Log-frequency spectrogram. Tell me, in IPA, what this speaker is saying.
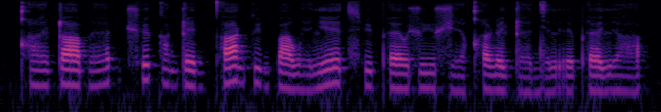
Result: qʰ ɛ̤ ʈ a p ɛ̤ | t͡ʃʰ ʏ k a̤ ɡ ʈ e ɡ t̪ʰ a ɡ k y ɡ p a w e̤ lʲ e t͡sʰ y pʰ ɛ ʊ̯ ʃ y ʃ e̤ qʰ ɪ ɳ ɪ lʲ ʈ ɛ̤ dʲ a̤ lʲ r ɪ pʰ ɛ lʲ a̤

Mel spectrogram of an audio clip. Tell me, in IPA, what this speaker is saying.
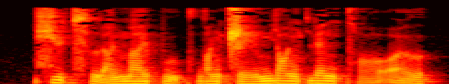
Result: ɕ y˥˩ t͡sʰ ɹ̩˨˩ a˦ ɪ̯ m a˧˥ ɪ̯ p ṵ˨˩ kʰ w ɑ˦ ŋ ʈ͡ʂ e˧˥ ɪ̯ m j ɑ˥˧ ŋ t̪ ɥ ɛ˥˩ n t̪ʰ ɑ̰˨˩˦ ʊ̯

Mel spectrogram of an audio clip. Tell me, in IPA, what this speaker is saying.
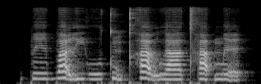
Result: p e˨ b a̰˦˨ ɪ̯ j o˨ t ũ˦˨ kʰ a̰˦˨ ʊ̯ l ä˨ tʰ ä˦ ʔ m ɛ̰˦˨

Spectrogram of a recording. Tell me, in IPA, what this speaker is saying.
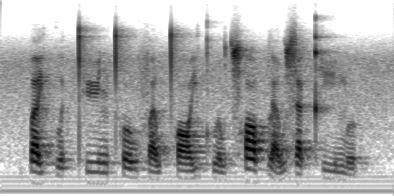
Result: p ɐ˥ j kʷ ɐ˧ t̚ t̪ʰ yː˥ n t̪ʰ o˧ w f ɐ˨˧ w t̪ʰ ɔː˨˧ j kʷʰ ɐ˨ w t͡sʰ ɔː˥ p̚ l ɐ˨˥ w s ɐ˥ k̚ t̪ʰ iː˧ m ʊ˨ k̚

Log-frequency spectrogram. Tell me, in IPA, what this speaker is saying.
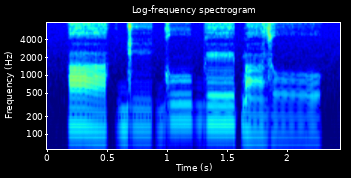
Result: a˦˨ | ɡ iː˨ ɡ uː˦ b eː˦ ɓ ã˨ z oː˨

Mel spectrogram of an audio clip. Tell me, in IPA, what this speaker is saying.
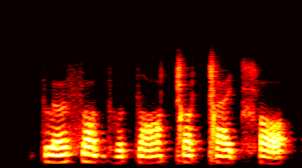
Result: t l ə s ɒ dʱ ʊ t ɑ ǀ ʌ ǀ æ t͡ɕʰ ɒ

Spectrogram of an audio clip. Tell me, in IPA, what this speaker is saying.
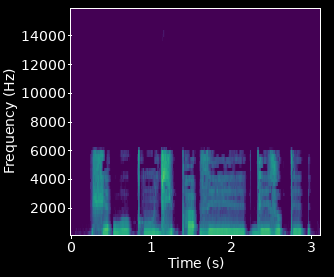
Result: ʃ ɛ˦ ʔ w o˨ kʰ ũ˨ d͡ʑ ɪ˦ ʔ pʰ ä˦ ʔ z e˦ ɪ̯ | d e˦ z ʊ˦ ʔ t ɪ˦ ʔ

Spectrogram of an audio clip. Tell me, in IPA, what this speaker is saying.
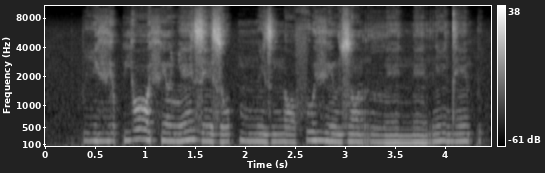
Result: p i˨ vʲ ɔ˨ p j ɔ˦˨ fʲ ɔ̃˨ ʎ ẽ˦ z e˨ z o˨˦ p mː ĩ˨ z n ɔ˨ f u˦ vʲ ũ˦ z ɔ̃˦ r lː ẽ˨ nː ẽ˨ r ĩ˦ d ẽ˦ p

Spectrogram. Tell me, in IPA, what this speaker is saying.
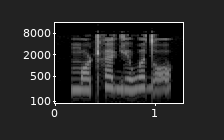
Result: m ɔ˨ ʈʰ ɛ˧ ɡʲ e˨ w ə˦ d ɔ̰˦

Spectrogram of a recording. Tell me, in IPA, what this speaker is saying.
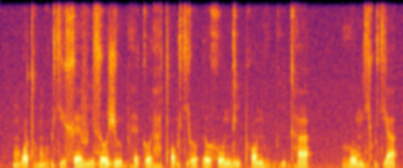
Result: m b ɔ t ɔ̤ m ɔ̤ ɡ sʲ e x ɛ v i z ɤ ʒ ɯ bʱ ɛ k ɤ ɾ a̤ tʼ ɔ ɡ sʲ ɤ | ɾ ɤ x o n d i pʰ ɔ n o̤ bʱ i ɡʱ a | ɦ o m zʲ ɔ̤ ɡ sʲ a

